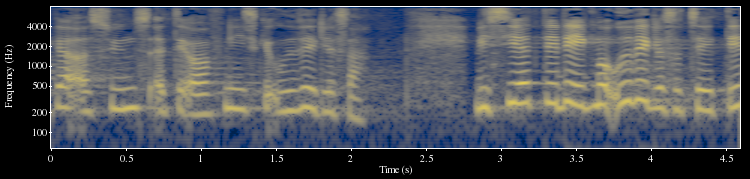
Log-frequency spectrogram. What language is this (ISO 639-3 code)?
dan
